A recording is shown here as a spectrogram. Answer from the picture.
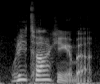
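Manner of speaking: acted question, pitched well up; high character voice asking what's meant; high-voiced questioning. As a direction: ask it high, falling away at the end. Character line, then own echo.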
